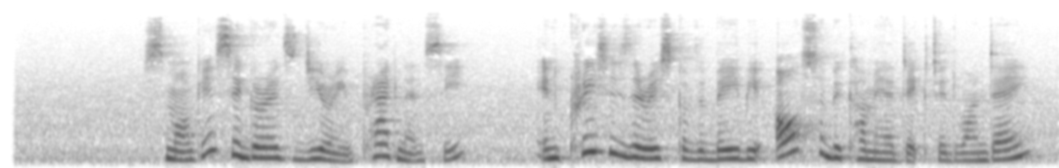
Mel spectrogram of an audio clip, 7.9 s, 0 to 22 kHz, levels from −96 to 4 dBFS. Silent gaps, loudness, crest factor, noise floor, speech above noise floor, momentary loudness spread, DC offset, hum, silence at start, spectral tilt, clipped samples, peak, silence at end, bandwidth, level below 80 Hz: none; -36 LUFS; 18 dB; -59 dBFS; 24 dB; 10 LU; under 0.1%; none; 0.2 s; -4.5 dB/octave; under 0.1%; -18 dBFS; 0 s; 15 kHz; -90 dBFS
